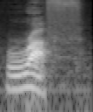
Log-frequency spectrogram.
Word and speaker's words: rough: and the last word rough notice the GH combination in that word rough let's work on this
